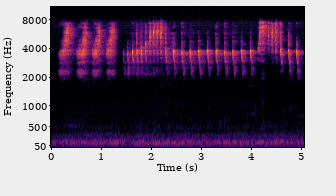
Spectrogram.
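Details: Kapas tembak bulbul in a cage, recorded as training material for other songbirds: clustered high buzzy bursts, then a long run of fast repeated sharp notes about three per second, over soft running water.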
